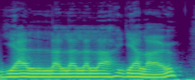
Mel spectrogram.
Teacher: a light L is a L sound, like in yellow, where we flick the tongue from the top of the mouth to the bottom of the mouth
